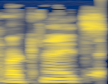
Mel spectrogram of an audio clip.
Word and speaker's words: Arknights: I hope I pronounced this right, Arknights. Is that correct? – Yeah. – Arknights? – Yeah. – All right. I know normally I've said Arknights, but Arknights. So we got a CG trailer last year for an Arknights Endfield.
